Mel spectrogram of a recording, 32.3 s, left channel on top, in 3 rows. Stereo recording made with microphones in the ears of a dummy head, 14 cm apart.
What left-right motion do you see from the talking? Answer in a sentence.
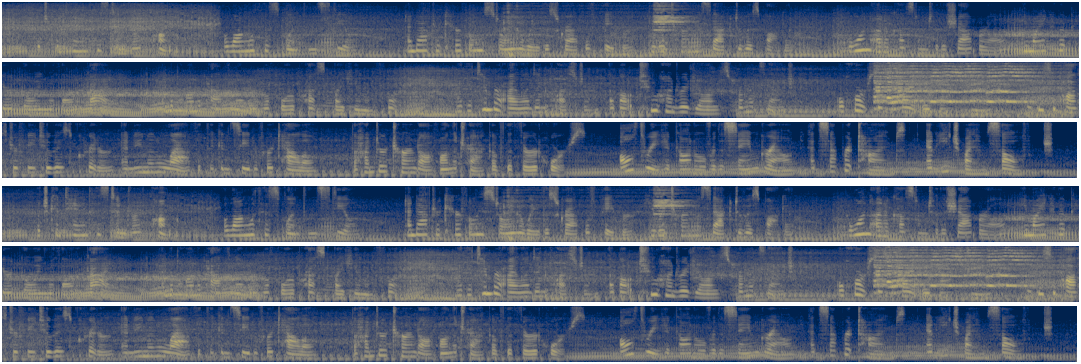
You can hear the talking move to the left.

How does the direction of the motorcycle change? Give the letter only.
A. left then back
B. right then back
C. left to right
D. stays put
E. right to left
C.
